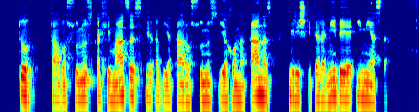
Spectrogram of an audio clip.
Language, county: Lithuanian, Panevėžys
